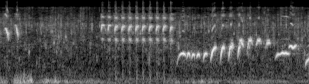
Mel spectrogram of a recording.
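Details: White-rumped shama tutoring song with filler phrases: scattered high notes, a fast even trill of bright chips, then ascending repeated notes and short whistles.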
